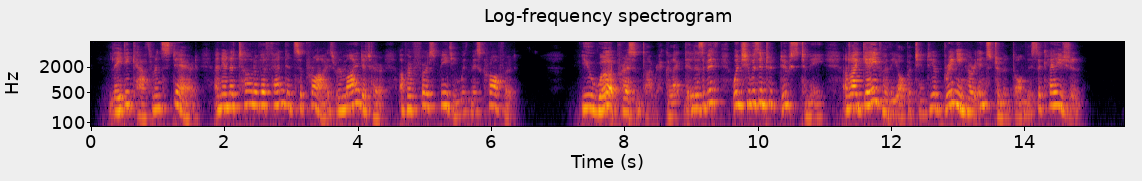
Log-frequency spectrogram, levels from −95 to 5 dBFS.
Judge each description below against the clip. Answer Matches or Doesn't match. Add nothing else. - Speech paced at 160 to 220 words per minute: Matches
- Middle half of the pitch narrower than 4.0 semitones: Doesn't match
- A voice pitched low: Doesn't match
